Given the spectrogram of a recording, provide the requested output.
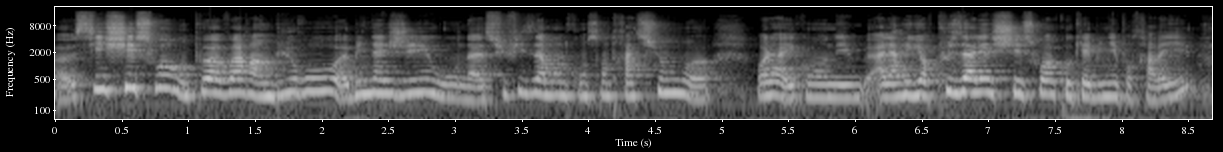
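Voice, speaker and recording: A woman speaks with lively intonation at a fairly high pitch. Audible room echo surrounds her voice. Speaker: lawyer. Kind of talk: interview.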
